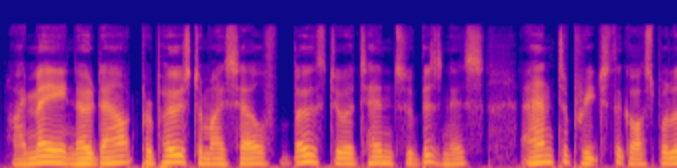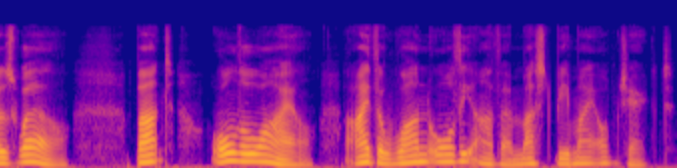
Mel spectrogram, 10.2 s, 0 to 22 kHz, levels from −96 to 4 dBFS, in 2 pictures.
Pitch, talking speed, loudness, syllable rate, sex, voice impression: 135 Hz, 190 wpm, -20 LUFS, 5.1 syllables/s, male, masculine, adult-like, tensed, bright, slightly soft, fluent, cool, intellectual, slightly sincere, friendly, wild, lively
